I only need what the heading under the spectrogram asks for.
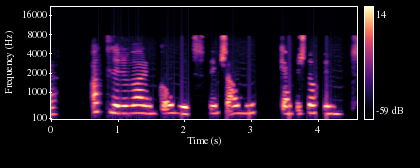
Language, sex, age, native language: Icelandic, female, 12, Icelandic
